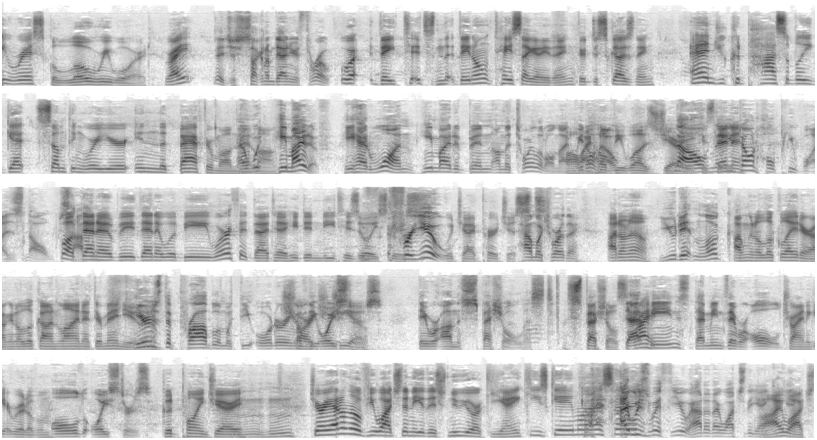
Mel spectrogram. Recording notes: Kicking off summer live from D'Jais in Belmar.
